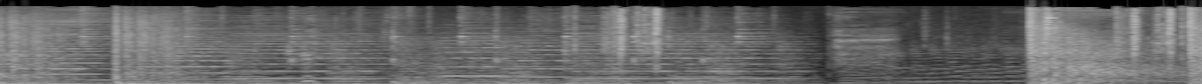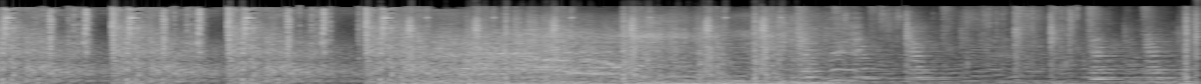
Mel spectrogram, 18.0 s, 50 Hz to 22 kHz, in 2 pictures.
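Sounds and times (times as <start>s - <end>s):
sharp bangs: 7.7s - 15.3s.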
